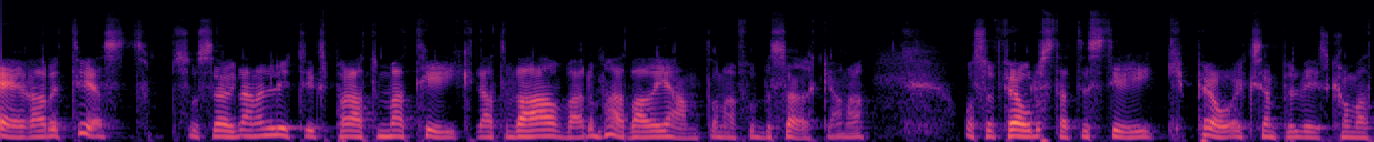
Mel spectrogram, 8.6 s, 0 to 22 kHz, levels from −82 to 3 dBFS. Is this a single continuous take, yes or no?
no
